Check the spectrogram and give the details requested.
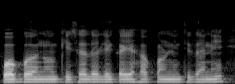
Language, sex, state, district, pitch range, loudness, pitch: Kannada, male, Karnataka, Bidar, 115-120 Hz, -22 LUFS, 115 Hz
